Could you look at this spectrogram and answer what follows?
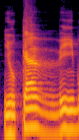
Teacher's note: Huruf dza atau dzi di sini berharokat tasdid, maka kita tahan dan kita tekan.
